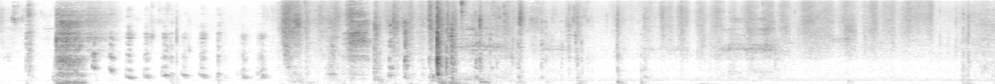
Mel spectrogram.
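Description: A hand rubbing and petting a dog's long fur, a scratchy rustle with a sharper scrape about four and a half seconds in. Before that, a thump and a quick run of short pitched sounds.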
